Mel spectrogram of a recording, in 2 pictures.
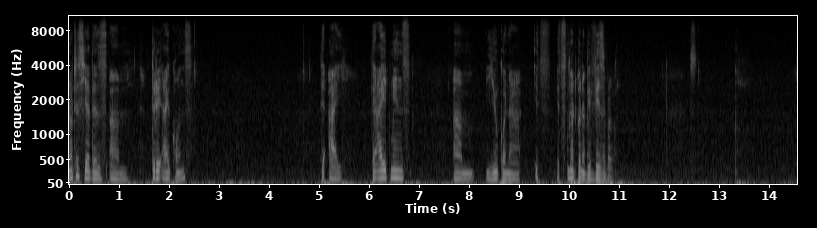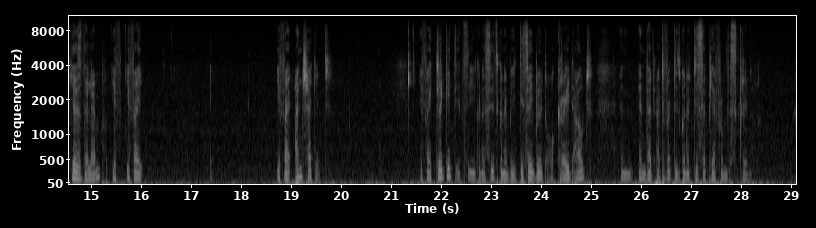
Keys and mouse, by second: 2.7-6.7 drag, 12.7-17.7 drag, 28.3-29.1 drag.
